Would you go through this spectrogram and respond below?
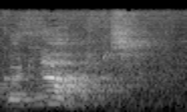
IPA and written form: ˌgʊd ˈnaɪt (good night)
